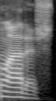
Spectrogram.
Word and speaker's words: Hladysh: your name it's Ladish the H is silent so it's h l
